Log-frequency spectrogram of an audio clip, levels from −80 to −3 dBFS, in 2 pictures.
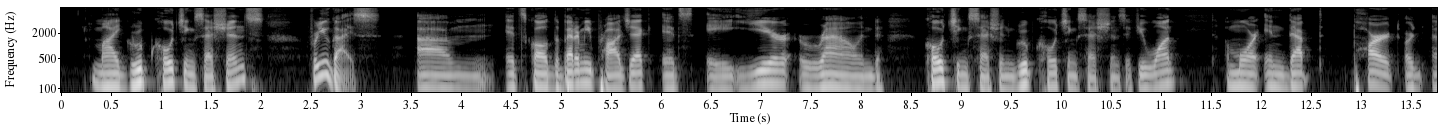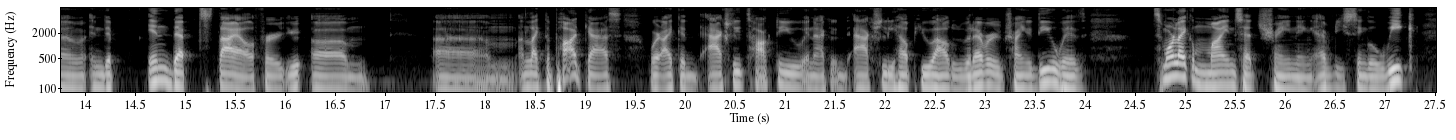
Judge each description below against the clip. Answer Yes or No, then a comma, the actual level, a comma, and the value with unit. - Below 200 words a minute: Yes, average, 160 wpm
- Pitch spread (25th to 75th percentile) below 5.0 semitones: Yes, average, 3.6 semitones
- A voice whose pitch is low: Yes, low, 110 Hz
